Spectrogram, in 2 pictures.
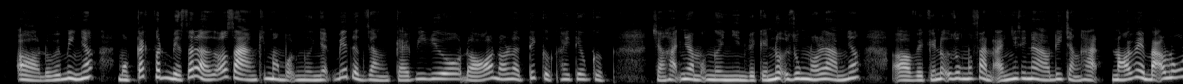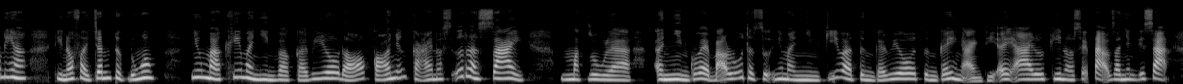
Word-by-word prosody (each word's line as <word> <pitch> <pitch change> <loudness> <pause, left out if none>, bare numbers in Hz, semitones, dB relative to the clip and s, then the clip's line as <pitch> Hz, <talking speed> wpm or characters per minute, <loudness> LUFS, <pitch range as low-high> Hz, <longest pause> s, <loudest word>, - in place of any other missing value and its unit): Ờ, 210 -5 +1
đối 185 +2 -4
với 215 - +1
mình 255 0 +4
nhớ, 290 +5 +5 0.3
một 215 -2 +1
cách 335 - -1
phân 310 -4 +1
biệt 245 -3 +4
rất 345 - 0
là 220 - +3
rõ 240 +9 -2
ràng 240 -10 +3
khi 265 +4 -3
mà 250 -2 +4
mọi 205 -3 -3
người 205 -1 0
nhận 205 +1 -1
biết 310 +9 -5
được 270 -7 0
rằng 200 -3 -3
cái 195 0 -4
video 250 +1 0
đó 200 +5 0
nó 240 -2 0
là 245 -1 0
tích 295 0 -7
cực 235 -5 -5
hay 235 0 -3
tiêu 235 +1 -3
cực, 215 -5 -7 0.4
chẳng 185 -1 -5
hạn 220 - -3
như 250 - +5
là - - +1
mọi 210 +1 -2
người 205 -1 +3
nhìn 200 -1 +3
về 190 - -2
cái 200 +2 -1
nội 245 +2 +4
dung 260 +2 +4
nó 225 -2 +3
làm 230 -4 +1
nhớ, 295 +6 +1 0.3
ờ, 195 0 0
về 195 +1 -2
cái 210 +3 -3
nội 255 0 0
dung 265 -1 +2
nó 260 - +2
phản 285 -7 0
ánh 190 +2 -2
như 255 - +4
thế 270 - +2
nào 240 -6 +2
đi 245 +4 -1
chẳng 220 -6 -5
hạn. 205 -1 -3
Nói 220 +2 +1
về 310 -2 +1
bão 230 +3 +3
lũ 315 +3 0
đi 335 - -1
ha, 295 -3 +5 0.3
thì 250 - 0
nó 235 +3 +3
phải 270 -4 -1
chân 290 +7 +2
thực, 285 -7 -3
đúng 220 +3 +2
không? 305 +2 +6 0.4
Nhưng 325 -1 +2
mà 275 -4 +5
khi 330 +7 -6
mà 305 -3 +5
nhìn 225 -4 +3
vào 210 -1 -2
cái 195 -1 -5
video 270 +4 +1
đó 225 +3 -1
có 215 +1 -1
những 295 +6 0
cái 230 - -4
nó 240 - -1
sẽ 245 +1 -15
rất 360 +3 -4
là 320 -6 +3
sai. 265 -3 +2 0.4
Mặc 230 -1 -1
dù 230 -2 0
là, 205 -2 0 0.2
ờ, 230 - -1
nhìn 225 -2 +5
có 245 - -5
vẻ 255 -3 +3
bão 195 - -1
lũ 270 +4 -2
thật 275 -5 -3
sự 235 - -3
nhưng 250 +1 +2
mà 230 - 0
nhìn 205 -2 +1
kỹ 275 +5 -9
vào 270 -4 +2
từng 210 -4 -2
cái 195 +1 -4
video, 255 +1 +2
từng 215 -5 -3
cái 240 +5 -1
hình 260 -3 +3
ảnh 155 -8 -5
thì 180 - -8
AI 235 +1 -1
đôi 240 0 +1
khi 250 0 +1
nó 220 -2 -1
sẽ 260 +5 -10
tạo - - -1
ra 230 +2 -2
những 225 0 -1
cái 250 - -5
sạn. 255 - +1
235 Hz, 310 wpm, -22 LUFS, 210-260 Hz, 0.4 s, không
